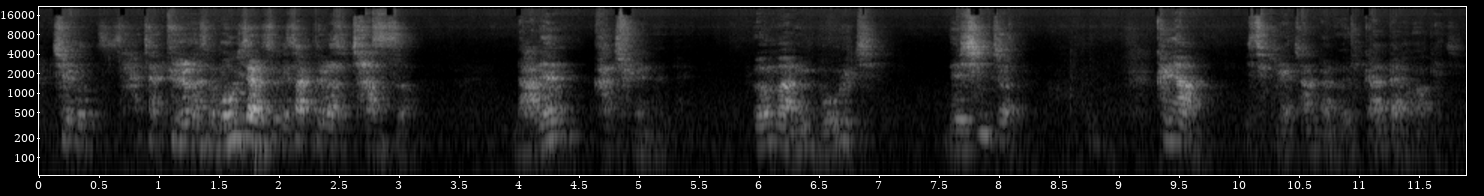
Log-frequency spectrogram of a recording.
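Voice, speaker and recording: A middle-aged chemistry teacher from Jeju Island talks to his class in a high voice that swings widely in pitch. He spins a childhood story with animated acted-out voices before returning to the lesson. He is recorded from a distance in a strongly echoing room. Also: slight background noise. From Jeju Island, Korea. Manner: animated, acts out shouting voices in his stories. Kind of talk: classroom lecture with personal storytelling. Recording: echoey room, mic far off.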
